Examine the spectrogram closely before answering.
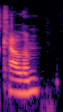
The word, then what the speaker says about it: Callum: name is Caleb no it's not really it's Callum which is a very commonly mispronounced name which Julian was calling me for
